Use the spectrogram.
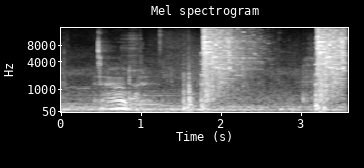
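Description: An object smashes in the horror video game Amnesia, two bright crashing bursts of shattering, the first followed by a scatter of debris, with voices talking around them.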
